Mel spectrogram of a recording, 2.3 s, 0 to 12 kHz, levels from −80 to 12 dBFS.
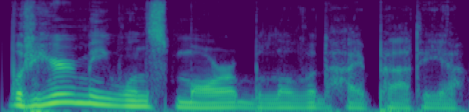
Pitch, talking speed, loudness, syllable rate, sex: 115 Hz, 180 wpm, -18 LUFS, 5.5 syllables/s, male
